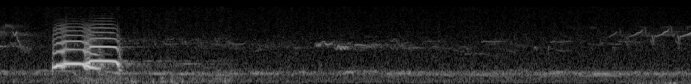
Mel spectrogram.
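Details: Common crane in Kupiškis district, Lithuania, giving one loud, rolling, trumpeting call of about half a second, rich and bugle-like, followed by quiet background with faint, distant chirps from other birds.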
